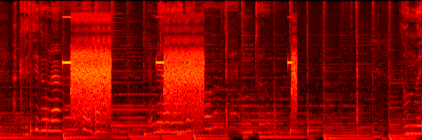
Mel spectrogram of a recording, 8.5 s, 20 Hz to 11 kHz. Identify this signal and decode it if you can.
ACARS aircraft data, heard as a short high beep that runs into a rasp, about 2400 baud.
